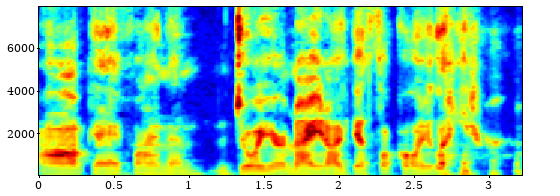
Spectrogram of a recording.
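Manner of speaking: grouchy, grumpy, put-out, grudging voice. Retelling what he said when he got mad: imitating a grumpy guy. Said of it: "he's a really grumpy guy".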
